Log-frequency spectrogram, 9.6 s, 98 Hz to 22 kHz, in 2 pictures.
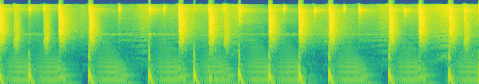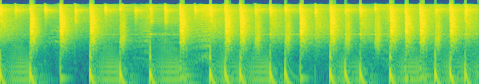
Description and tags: simple drum loop, 100 bpm.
